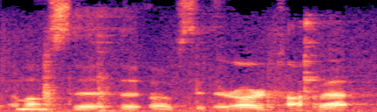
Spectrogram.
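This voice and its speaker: A man talking on a stream clip, rambling and halting as he explains himself. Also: lowish voice, fairly even intonation, crowd noise, poor audio. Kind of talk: casual stream chat.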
